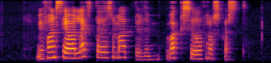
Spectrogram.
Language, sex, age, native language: Icelandic, female, 50-59, Icelandic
